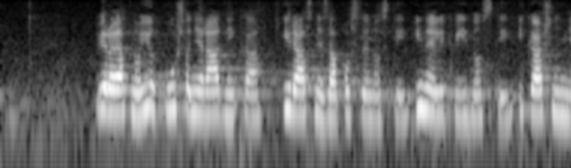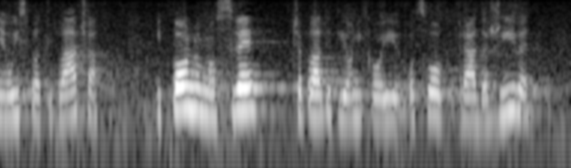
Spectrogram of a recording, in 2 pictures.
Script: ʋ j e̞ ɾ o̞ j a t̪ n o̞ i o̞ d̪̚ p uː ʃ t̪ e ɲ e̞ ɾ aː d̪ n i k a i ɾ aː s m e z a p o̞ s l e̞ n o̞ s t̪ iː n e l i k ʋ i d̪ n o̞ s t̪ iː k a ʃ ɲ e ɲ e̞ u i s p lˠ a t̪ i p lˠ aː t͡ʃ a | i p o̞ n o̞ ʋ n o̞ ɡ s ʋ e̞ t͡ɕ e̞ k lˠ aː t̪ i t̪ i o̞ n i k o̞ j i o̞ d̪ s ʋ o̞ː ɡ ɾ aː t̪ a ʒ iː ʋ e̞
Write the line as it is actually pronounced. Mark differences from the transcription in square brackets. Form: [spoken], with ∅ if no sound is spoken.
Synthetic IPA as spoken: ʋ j e̞ ɾ o̞ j a t̪ n o̞ i o̞ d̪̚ p uː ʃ t̪ [a] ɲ e̞ ɾ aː d̪ n i k a i ɾ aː s [n] e z a p o̞ s l e̞ n o̞ s t̪ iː n e l i k ʋ i d̪ n o̞ s t̪ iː k a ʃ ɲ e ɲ e̞ u i s p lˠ a t̪ i p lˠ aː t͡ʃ a | i p o̞ n o̞ ʋ n o̞ [∅] s ʋ e̞ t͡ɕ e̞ [p] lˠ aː t̪ i t̪ i o̞ n i k o̞ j i o̞ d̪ s ʋ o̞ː ɡ ɾ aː [d̪] a ʒ iː ʋ e̞

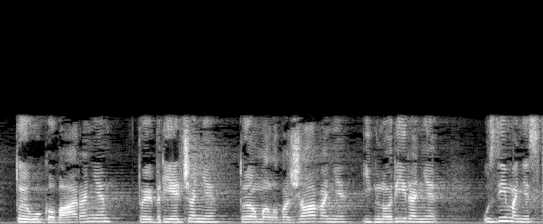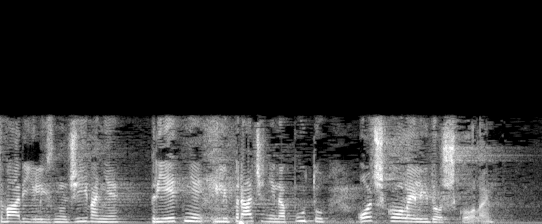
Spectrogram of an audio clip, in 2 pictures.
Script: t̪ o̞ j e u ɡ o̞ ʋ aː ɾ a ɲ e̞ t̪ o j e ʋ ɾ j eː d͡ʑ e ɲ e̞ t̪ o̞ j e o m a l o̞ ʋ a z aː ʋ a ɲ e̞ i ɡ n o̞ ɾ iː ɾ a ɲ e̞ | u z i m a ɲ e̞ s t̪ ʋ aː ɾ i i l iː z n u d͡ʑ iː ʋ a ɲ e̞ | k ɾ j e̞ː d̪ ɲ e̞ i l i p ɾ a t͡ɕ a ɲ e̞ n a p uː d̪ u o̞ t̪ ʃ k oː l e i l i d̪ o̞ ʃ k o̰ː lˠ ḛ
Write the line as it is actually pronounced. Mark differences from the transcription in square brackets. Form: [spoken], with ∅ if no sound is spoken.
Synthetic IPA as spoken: t̪ o̞ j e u ɡ o̞ ʋ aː ɾ a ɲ e̞ t̪ o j e ʋ ɾ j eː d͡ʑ [a] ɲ e̞ t̪ o̞ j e o m a l o̞ ʋ a [ʒ] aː ʋ a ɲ e̞ i ɡ n o̞ ɾ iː ɾ a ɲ e̞ | u z i m a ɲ e̞ s t̪ ʋ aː ɾ i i l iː z n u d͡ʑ iː ʋ a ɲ e̞ | [p] ɾ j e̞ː [t̪] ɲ e̞ i l i p ɾ a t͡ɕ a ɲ e̞ n a p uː [t̪] u o̞ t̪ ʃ k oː l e i l i d̪ o̞ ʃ k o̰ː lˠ ḛ

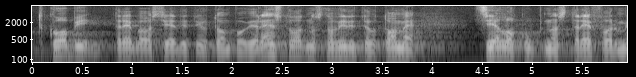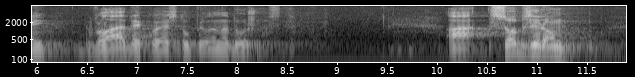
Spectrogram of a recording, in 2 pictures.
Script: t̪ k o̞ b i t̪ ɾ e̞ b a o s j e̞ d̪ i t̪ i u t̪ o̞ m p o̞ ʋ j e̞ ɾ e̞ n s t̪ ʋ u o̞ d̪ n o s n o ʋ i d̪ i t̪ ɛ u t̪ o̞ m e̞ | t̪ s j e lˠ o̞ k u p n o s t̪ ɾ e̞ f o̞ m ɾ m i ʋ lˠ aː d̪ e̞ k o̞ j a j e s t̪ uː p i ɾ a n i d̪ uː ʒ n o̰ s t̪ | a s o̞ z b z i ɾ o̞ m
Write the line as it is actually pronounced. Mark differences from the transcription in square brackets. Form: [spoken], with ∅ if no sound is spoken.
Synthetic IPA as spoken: t̪ k o̞ b i t̪ ɾ e̞ b a o s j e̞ d̪ i t̪ i u t̪ o̞ m p o̞ ʋ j e̞ ɾ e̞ n s t̪ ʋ u o̞ d̪ n o s n o ʋ i d̪ i t̪ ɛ u t̪ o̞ m e̞ | t̪ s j e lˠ o̞ k u p n o s t̪ ɾ e̞ f o̞ [∅] ɾ m i ʋ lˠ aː d̪ e̞ k o̞ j a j e s t̪ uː p i [l] a n [a] d̪ uː ʒ n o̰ s t̪ | a s o̞ [∅] b z i ɾ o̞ m

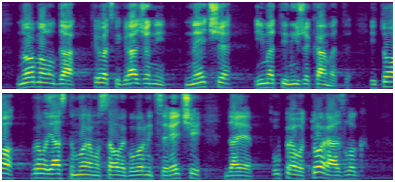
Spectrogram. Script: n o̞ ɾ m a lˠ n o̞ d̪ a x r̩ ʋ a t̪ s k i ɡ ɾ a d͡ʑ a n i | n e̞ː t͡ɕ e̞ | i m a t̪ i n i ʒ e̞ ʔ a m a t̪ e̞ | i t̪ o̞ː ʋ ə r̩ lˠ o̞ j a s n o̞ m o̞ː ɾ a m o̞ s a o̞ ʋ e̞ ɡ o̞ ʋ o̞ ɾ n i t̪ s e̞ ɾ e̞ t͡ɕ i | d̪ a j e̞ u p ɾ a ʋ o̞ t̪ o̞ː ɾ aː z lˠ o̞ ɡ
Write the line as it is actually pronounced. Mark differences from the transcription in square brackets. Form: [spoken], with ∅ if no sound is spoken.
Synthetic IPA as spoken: n o̞ ɾ m a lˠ n o̞ d̪ a x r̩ ʋ a t̪ s k i ɡ ɾ a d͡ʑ a n i | n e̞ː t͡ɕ e̞ | i m a t̪ i n i ʒ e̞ [k] a m a t̪ e̞ | i t̪ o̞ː ʋ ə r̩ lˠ o̞ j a s n o̞ m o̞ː ɾ a m o̞ s a o̞ ʋ e̞ ɡ o̞ ʋ o̞ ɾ n i t̪ s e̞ ɾ e̞ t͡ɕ i | d̪ a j e̞ u p ɾ a ʋ o̞ t̪ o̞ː ɾ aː z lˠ o̞ ɡ

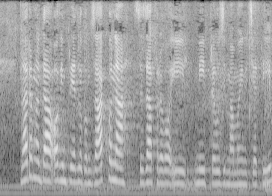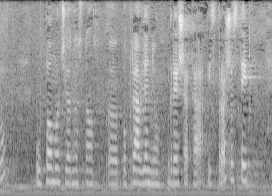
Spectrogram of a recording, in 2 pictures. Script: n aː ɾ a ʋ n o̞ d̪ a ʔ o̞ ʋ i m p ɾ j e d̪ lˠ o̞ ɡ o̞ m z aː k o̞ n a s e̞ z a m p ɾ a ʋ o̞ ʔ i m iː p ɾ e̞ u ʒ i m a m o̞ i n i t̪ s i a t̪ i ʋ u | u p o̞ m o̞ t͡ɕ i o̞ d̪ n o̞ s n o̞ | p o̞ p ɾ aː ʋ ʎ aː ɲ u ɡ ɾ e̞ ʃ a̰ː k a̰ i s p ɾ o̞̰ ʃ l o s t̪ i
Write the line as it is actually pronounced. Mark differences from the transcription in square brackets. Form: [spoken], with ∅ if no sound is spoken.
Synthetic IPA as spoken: n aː ɾ a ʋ n o̞ d̪ a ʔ o̞ ʋ i m p ɾ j e d̪ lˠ o̞ ɡ o̞ m z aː k o̞ n a s e̞ z a [∅] p ɾ a ʋ o̞ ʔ i m iː p ɾ e̞ u [z] i m a m o̞ i n i t̪ s i a t̪ [iː] ʋ u | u p o̞ m o̞ t͡ɕ i o̞ d̪ n o̞ s n o̞ | p o̞ p ɾ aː ʋ ʎ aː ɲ u ɡ ɾ e̞ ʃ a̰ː k a̰ i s p ɾ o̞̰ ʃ l o s t̪ i

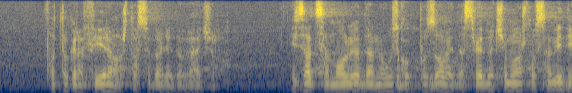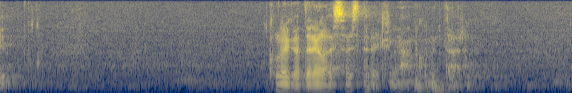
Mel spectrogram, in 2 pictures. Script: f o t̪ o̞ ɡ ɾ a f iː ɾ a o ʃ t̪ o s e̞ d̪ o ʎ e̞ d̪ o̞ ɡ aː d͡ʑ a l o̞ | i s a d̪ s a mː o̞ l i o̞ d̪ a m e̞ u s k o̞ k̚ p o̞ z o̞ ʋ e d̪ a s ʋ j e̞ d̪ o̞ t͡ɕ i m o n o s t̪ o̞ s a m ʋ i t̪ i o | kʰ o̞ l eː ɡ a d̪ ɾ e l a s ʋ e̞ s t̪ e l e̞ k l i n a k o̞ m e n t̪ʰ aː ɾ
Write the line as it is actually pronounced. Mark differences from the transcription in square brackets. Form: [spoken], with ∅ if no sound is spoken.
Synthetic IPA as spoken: f o t̪ o̞ ɡ ɾ a f iː ɾ a o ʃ t̪ o s e̞ d̪ o ʎ e̞ d̪ o̞ ɡ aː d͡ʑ a l o̞ | i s a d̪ s a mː o̞ l i o̞ d̪ a m e̞ u s k o̞ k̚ p o̞ z o̞ ʋ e d̪ a s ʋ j e̞ d̪ o̞ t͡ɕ i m o n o [ʃ] t̪ o̞ s a m ʋ i [d̪] i o | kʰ o̞ l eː ɡ a d̪ ɾ e l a s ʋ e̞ s t̪ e [ɾ] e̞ k l i n a k o̞ m e n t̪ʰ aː ɾ

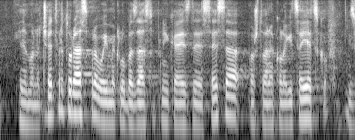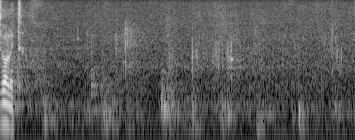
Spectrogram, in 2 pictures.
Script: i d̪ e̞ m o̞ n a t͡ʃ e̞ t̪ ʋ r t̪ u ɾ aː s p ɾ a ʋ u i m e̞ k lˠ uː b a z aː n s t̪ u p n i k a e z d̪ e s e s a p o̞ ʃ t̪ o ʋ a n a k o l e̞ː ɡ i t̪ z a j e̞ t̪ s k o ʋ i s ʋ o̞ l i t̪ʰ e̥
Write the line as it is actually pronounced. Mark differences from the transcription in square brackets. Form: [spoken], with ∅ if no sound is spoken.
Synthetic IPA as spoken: i d̪ e̞ m o̞ n a t͡ʃ e̞ t̪ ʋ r t̪ u ɾ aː s p ɾ a ʋ u i m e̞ k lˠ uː b a z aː [∅] s t̪ u p n i k a e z d̪ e s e s a p o̞ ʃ t̪ o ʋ a n a k o l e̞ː ɡ i t̪ [s] a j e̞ t̪ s k o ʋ i [z] ʋ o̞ l i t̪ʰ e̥

